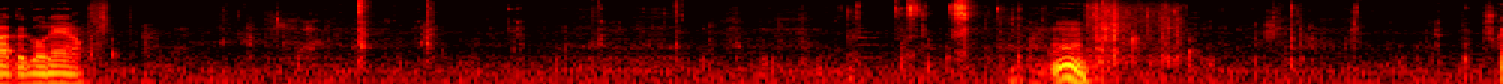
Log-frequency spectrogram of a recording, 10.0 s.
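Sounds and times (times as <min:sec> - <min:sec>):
man chewing with wet mouth clicks: 0:00.9 - 0:06.8, 0:08.0 - 0:10.0.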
